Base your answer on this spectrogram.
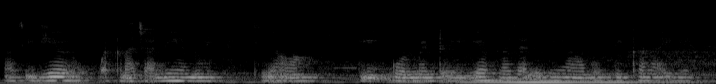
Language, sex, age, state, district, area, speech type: Dogri, female, 30-45, Jammu and Kashmir, Reasi, rural, spontaneous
